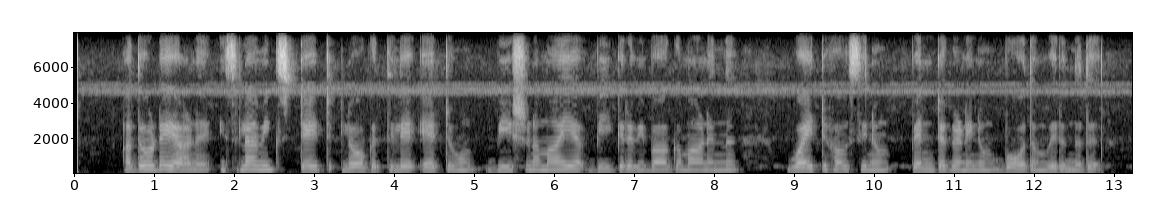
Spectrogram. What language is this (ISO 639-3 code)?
mal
